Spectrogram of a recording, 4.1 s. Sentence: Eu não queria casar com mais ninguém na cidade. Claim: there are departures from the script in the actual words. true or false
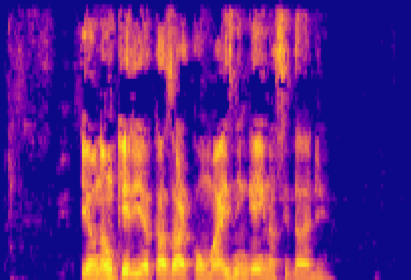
false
